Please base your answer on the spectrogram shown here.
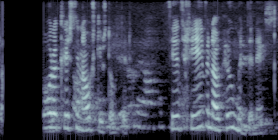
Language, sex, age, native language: Icelandic, female, 13, Icelandic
